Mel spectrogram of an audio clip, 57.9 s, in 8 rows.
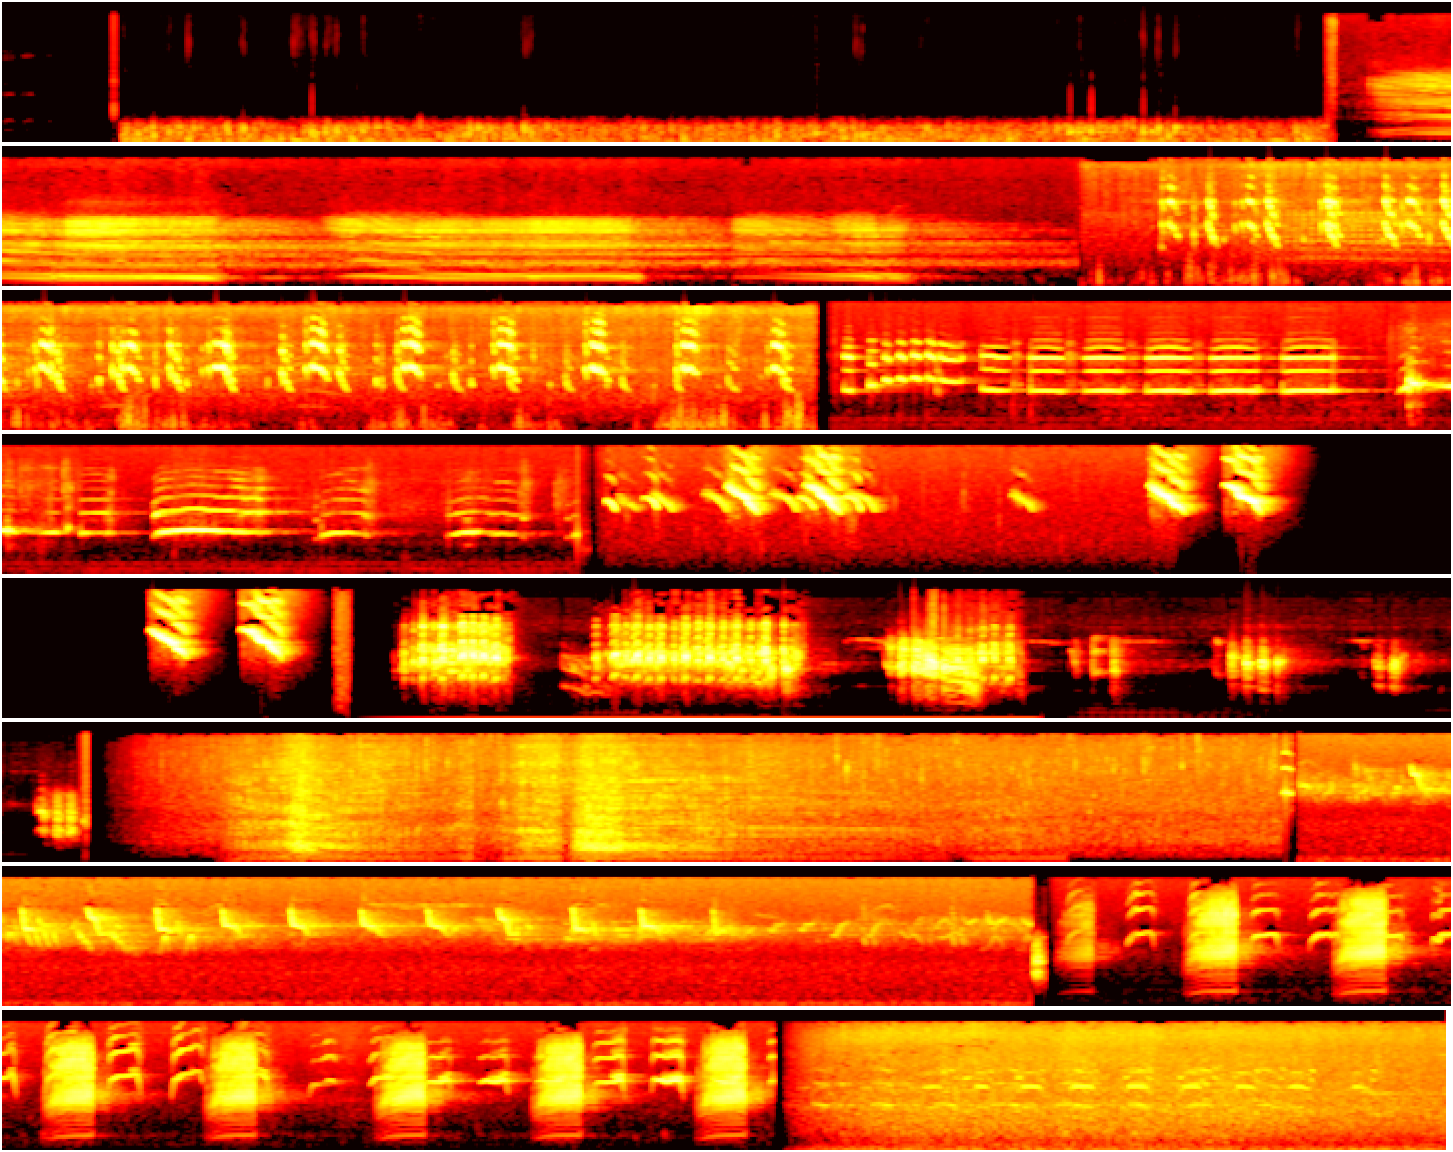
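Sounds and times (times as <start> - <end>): whistled bird calls and chirps: 13.1 - 26.2, 26.8 - 28.2, 29.7 - 30.5
geese honking: 48.7 - 55.3.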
